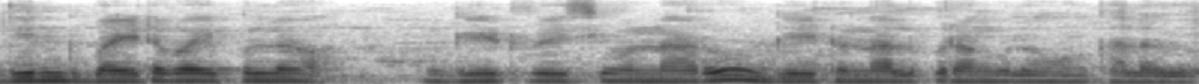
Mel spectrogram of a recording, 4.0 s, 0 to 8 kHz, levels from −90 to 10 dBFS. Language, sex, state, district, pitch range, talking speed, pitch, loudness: Telugu, male, Telangana, Mahabubabad, 120-135 Hz, 165 wpm, 130 Hz, -18 LUFS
